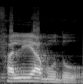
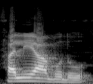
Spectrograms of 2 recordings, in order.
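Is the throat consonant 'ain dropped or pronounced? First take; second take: dropped; dropped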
